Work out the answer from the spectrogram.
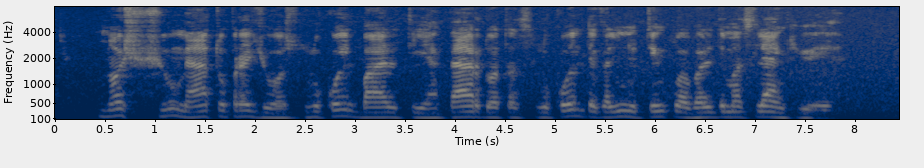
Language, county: Lithuanian, Šiauliai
